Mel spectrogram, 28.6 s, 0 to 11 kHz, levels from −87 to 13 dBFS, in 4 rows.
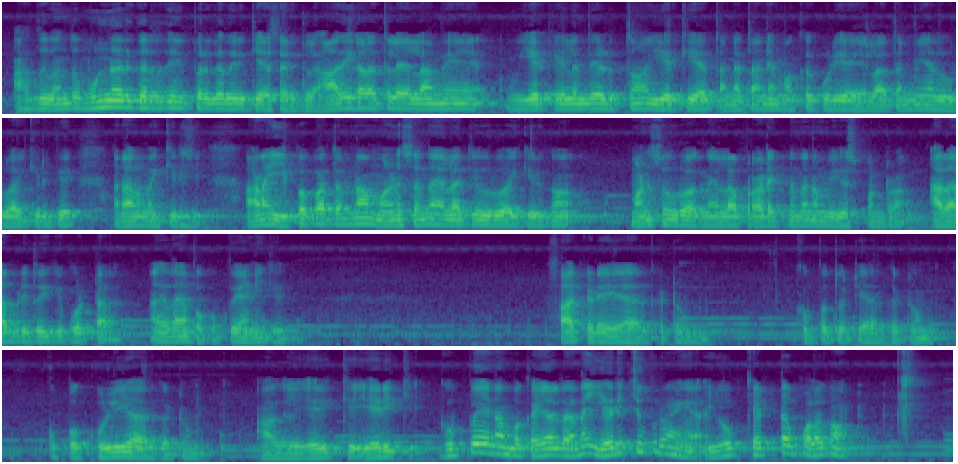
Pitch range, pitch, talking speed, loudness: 100-125 Hz, 105 Hz, 135 wpm, -21 LUFS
